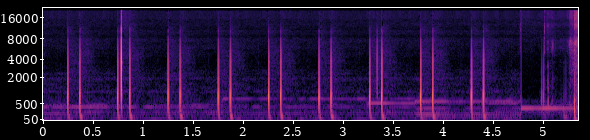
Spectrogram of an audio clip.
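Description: Simulated paired heart sounds at about 120 beats a minute over monitor tones: a fast heart rate, tachycardia.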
